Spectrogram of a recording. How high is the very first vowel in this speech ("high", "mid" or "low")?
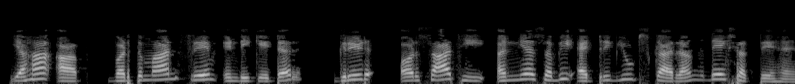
low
